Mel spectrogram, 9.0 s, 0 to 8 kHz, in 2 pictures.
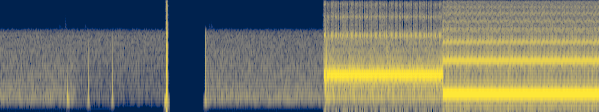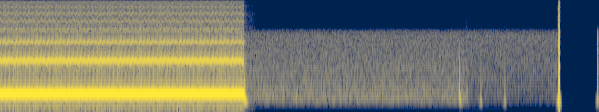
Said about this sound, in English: Echo 3 Air, stand by for tones.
